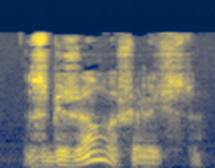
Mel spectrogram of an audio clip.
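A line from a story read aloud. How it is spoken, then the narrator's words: Calm. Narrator (Russian): спокойно сказал тот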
